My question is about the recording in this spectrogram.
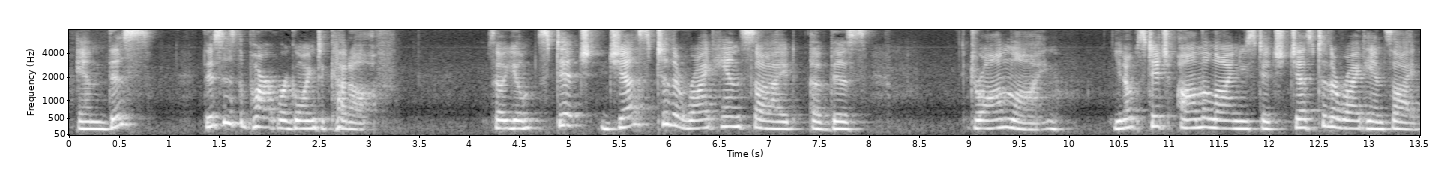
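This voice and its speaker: A woman narrating a step-by-step quilting tutorial as the instructor, in a calm and methodical way. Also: medium pitch. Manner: calm, methodical, explains each step plainly.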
